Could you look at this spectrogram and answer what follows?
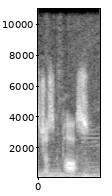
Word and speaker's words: opossum: Like, it's spelled like that, but it's just possum.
